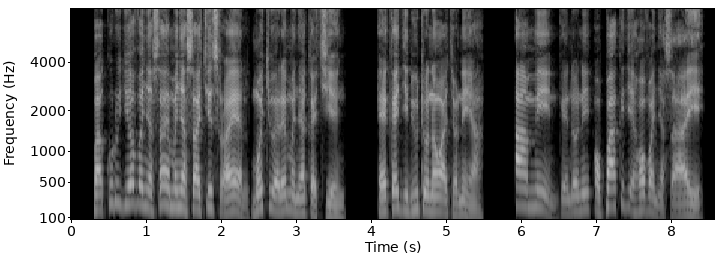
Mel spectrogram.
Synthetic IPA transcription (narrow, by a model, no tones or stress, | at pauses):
pakuɾud͡ʒɛhovaɲasajemaɲasat͡ʃɪsɾa̰ɛlmɔt͡ʃwɛɾɛmaɲakat͡ʃjeŋ | ɛkad͡ʒidutonɔwat͡ʃɔnɪja̰ | amɪnkendonɪɔpakd͡ʒɛɦɔvaɲasajḛ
